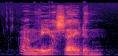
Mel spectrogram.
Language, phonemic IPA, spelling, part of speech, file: Dutch, /aːn ˈʋeːr.sɛi̯.də(n)/, aan weerszijden, prepositional phrase, Nl-aan weerszijden.ogg
- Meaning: on both sides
